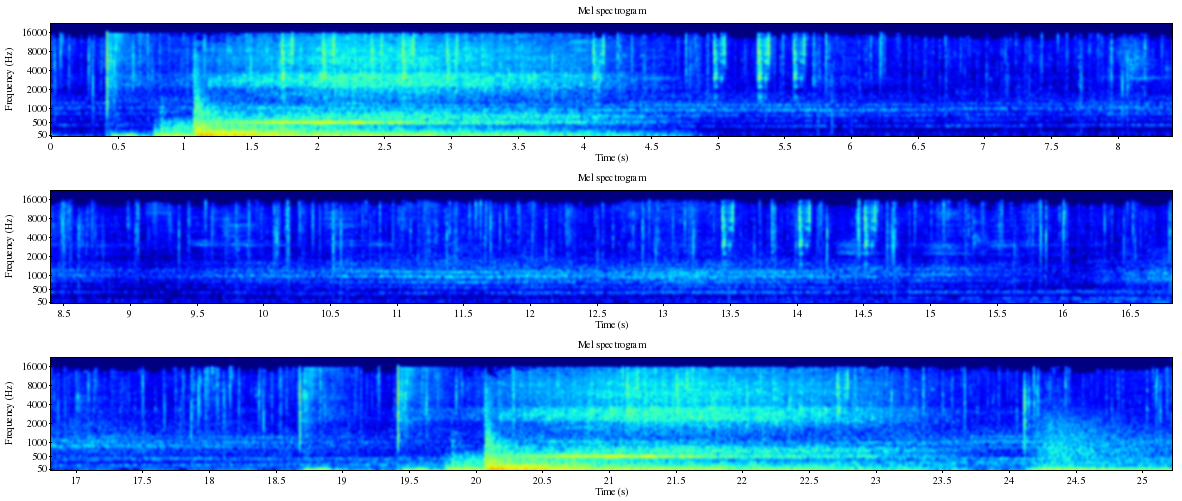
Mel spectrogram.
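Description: A deep whooshing boom swells and slowly fades.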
